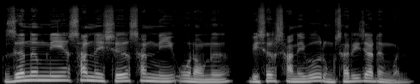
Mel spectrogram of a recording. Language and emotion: Bodo, neutral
